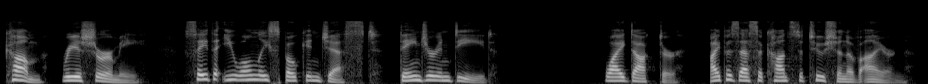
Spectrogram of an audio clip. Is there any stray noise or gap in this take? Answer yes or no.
no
